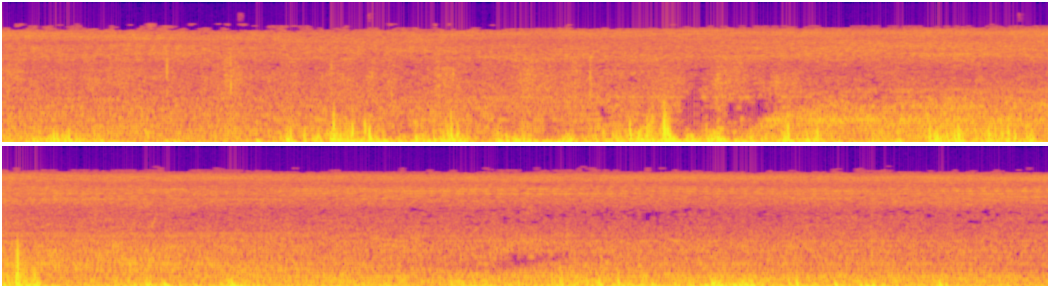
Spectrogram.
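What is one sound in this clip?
Wind blows across an open space outdoors, buffeting the microphone.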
